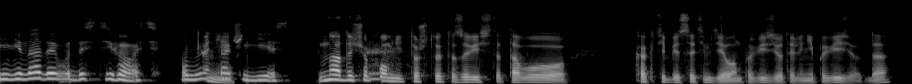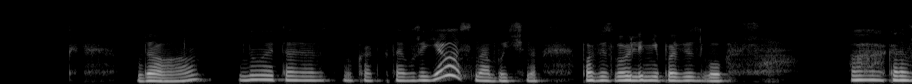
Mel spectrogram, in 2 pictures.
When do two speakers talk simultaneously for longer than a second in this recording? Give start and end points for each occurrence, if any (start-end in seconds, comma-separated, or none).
none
